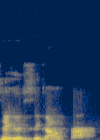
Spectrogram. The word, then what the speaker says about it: Tegucigalpa: the embassy in honduras is tegucigalpa that's how you pronounce that but i do i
